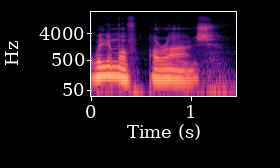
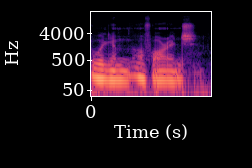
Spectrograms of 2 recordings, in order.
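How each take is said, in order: First: Orange is pronounced the Dutch way. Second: Orange is pronounced the English way. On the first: The speaker calls it right. "I want to do the the correct pronunciation" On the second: The speaker calls it wrong.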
